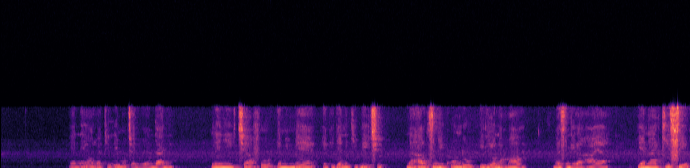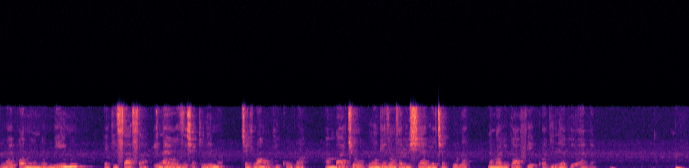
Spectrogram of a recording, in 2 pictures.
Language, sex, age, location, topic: Swahili, female, 18-24, Dar es Salaam, agriculture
